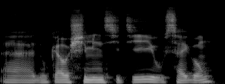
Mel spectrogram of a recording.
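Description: Low-voiced hesitant man telling his story. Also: little pitch movement, normal speed, fairly bright tone. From France. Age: 30s. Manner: hesitant, many fillers and restarts. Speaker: podcast guest. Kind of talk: casual storytelling interview.

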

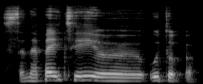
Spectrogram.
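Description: Woman, thirties, low-pitched voice, hesitant phrasing with frequent pauses, candid storytelling, interview guest. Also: steady tone. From Guadeloupe. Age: 30s. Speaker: podcast guest giving a personal testimony. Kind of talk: candid personal storytelling in conversation.

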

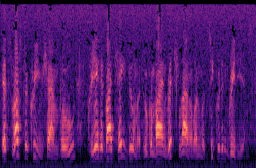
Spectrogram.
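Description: An American male announcer sells in emphatic vintage radio style. His voice is fairly high, very rough and full of swoops, on a muffled 1940s recording. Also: big pitch swings, moderate pace. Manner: emphatic, salesmanlike. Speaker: commercial announcer. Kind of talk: 1940s scripted radio advertising.

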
